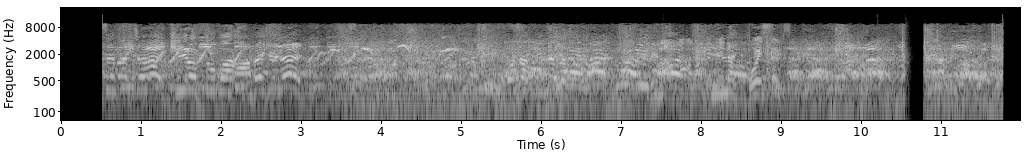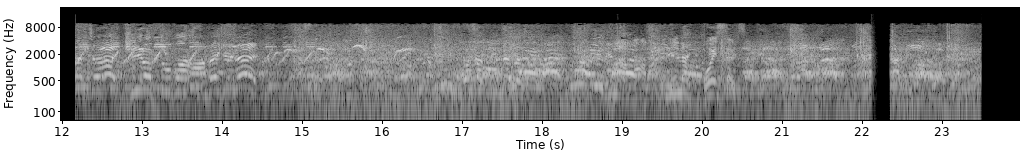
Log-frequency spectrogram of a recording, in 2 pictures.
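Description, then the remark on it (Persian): A large crowd in the streets of Izeh chants slogans against the Quran loudly and continuously outdoors, many voices shouting together in rhythmic bursts, with two brief cuts of silence before the chanting resumes. “دوباره بشنوید توی خیابون های ایزه است”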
